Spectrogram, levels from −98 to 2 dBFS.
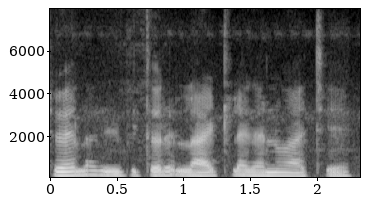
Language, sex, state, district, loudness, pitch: Bengali, female, Assam, Hailakandi, -17 LUFS, 155 Hz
